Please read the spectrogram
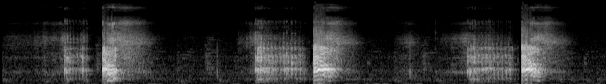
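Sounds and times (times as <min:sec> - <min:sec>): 
Labrador Retriever barking: 0:01.0 - 0:01.5, 0:03.1 - 0:03.6, 0:05.1 - 0:05.7.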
